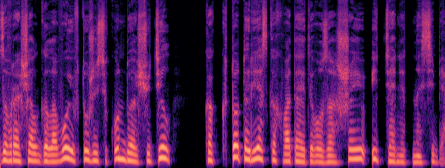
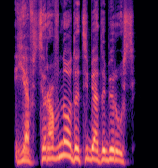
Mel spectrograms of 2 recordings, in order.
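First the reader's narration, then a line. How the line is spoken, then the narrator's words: Growled. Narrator (Russian): зарычал Иваныч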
